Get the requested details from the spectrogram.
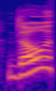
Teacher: notice the pronunciation of though it has the voiced th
